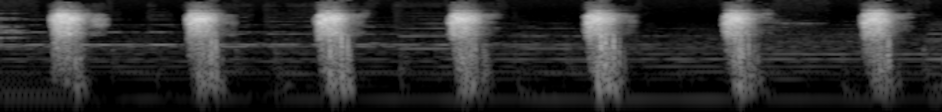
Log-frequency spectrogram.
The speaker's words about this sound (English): And it's a strong sniff. Really strong. Sharp. Through the nostrils.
